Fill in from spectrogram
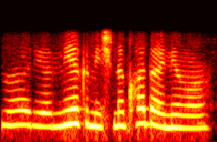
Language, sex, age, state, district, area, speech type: Kashmiri, female, 18-30, Jammu and Kashmir, Budgam, rural, conversation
